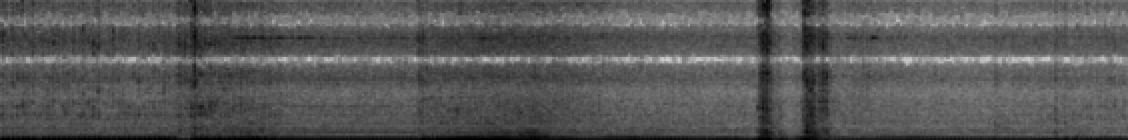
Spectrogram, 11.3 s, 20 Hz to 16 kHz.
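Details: 1997 Harley-Davidson Heritage Softail Classic, 80-inch Evo V-twin, just fitted with an S&S Super E carburetor; sits at a fast, busy idle revving freely: high idle because the carb idle screw was about half a turn too high.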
